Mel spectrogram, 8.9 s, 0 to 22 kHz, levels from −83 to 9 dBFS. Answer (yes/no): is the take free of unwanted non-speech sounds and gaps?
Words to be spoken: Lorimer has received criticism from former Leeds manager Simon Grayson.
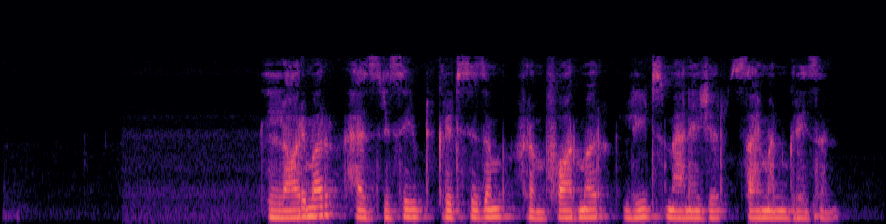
yes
